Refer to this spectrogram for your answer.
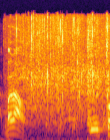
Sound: clapping hands

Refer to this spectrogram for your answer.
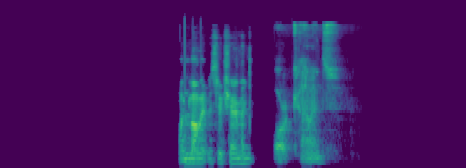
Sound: A pause

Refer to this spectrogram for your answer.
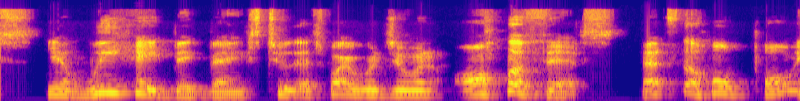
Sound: laughs

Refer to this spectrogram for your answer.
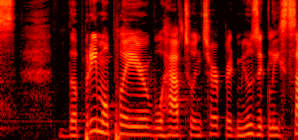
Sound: speaking in Spanish

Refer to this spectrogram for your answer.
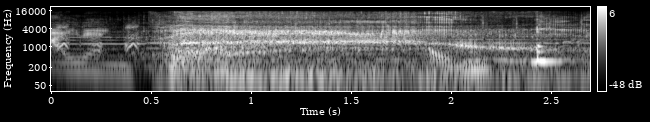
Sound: growling

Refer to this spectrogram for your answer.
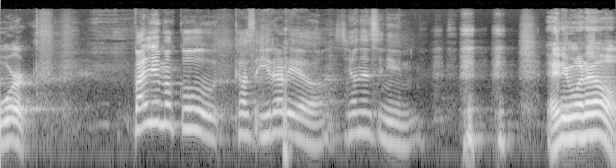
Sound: laughs

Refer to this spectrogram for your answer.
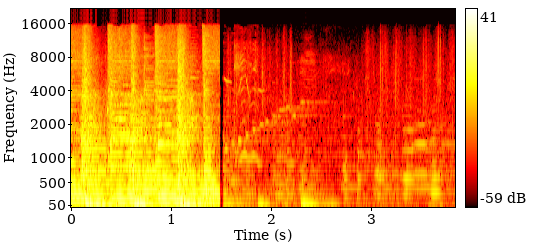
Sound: flapping

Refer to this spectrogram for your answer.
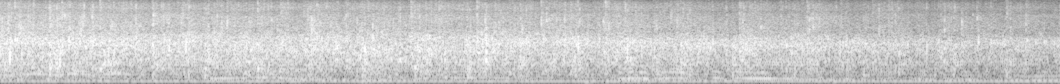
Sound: audience applauding

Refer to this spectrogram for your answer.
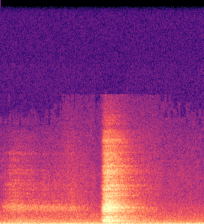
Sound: sighs

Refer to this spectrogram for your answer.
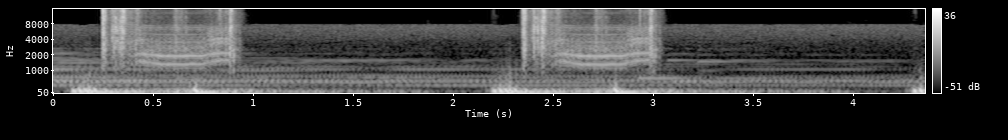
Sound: camera snapping

